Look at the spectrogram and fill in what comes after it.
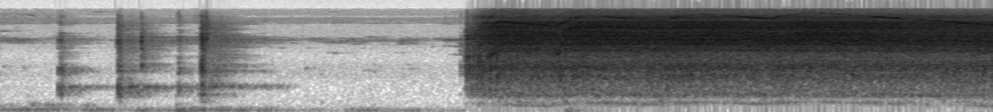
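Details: Electric drill that customer said would not turn on, after wiring checked with multimeter and reassembled: motor spins up instantly to a smooth, steady high whine with no cutting out or stutter; running normally after repair.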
